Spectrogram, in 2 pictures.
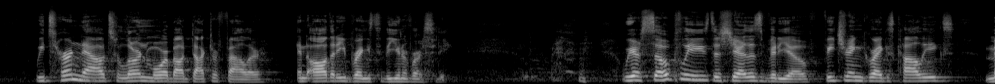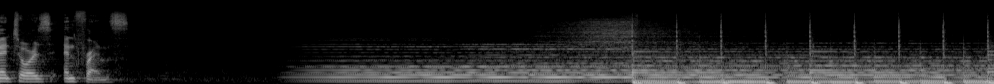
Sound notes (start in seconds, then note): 5.2 chuckles; 13.4 upbeat music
